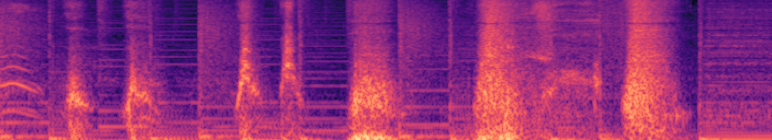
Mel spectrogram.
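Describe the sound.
Two people's voices imitate a kung fu fight with a rapid string of vocal whacks, whooshes and squawking hits, loud, about seven or eight bursts in under four seconds.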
